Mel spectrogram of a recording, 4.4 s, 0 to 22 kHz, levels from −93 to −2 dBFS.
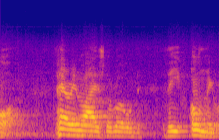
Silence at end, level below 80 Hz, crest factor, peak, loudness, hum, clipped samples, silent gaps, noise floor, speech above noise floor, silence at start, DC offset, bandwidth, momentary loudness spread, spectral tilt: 0 s; -64 dBFS; 16 dB; -2 dBFS; -17 LUFS; none; under 0.1%; none; -40 dBFS; 24 dB; 0 s; under 0.1%; 7 kHz; 16 LU; -8.5 dB/octave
